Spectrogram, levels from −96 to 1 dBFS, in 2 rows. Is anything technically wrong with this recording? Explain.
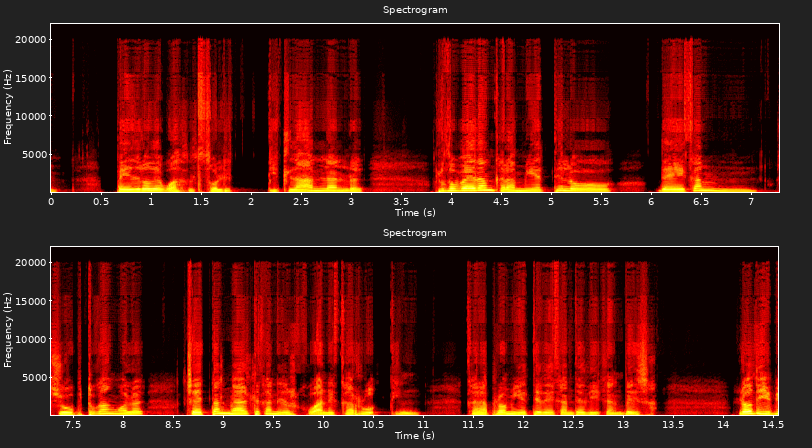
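Yes. Throughout the speech there is plainly audible Opus compression damage. The sound is still fullband, with content reaching about 20.3 kHz. But the detail inside it is coarse. Tonal parts of the voice turn rough, grainy and noisy. This points to a low bitrate, around 16 kbps, and likely to an encoder working in its music (CELT) mode. That mode keeps each band's overall energy but fills bands it cannot afford with folded or noise-like content.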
